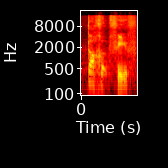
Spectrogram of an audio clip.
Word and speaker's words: तख़फ़ीफ़: पहले तो इसका उच्चारण, तख़फ़ीफ़। तख़फ़ीफ़ का मतलब होता है कटौती करना, कम करना, शॉर्ट करना और घटाना, खर्च घटाना, कमी कर देना, तख़फ़ीफ़।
